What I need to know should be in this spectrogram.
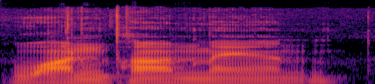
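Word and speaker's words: ワンパンマン: this series, but like, did you know that One Punch Man in Japan is called One Pon Man? Like, that's how they pronounce it, because like they don't the cha?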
